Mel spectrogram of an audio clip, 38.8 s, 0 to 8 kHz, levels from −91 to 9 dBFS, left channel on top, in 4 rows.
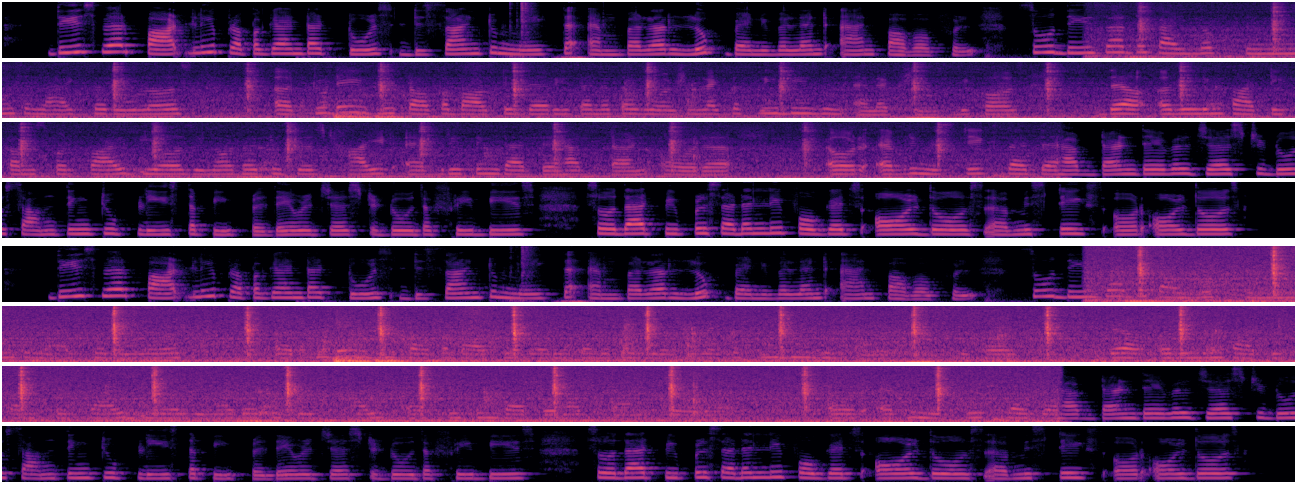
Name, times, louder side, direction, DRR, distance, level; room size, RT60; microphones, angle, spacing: voice 1, 0.4-11.3 11.7-25.2 25.6-38.4, left 3 dB, 20° left, 0.4 m, -40 dB
sound 1, 2.2-8.3, left 1 dB, 50° left, 1.4 m, -54 dB
sound 2, 8.1-27.3, right 9 dB, 75° right, 0.3 m, -34 dB
8.4 x 5.2 x 2.7 m
head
